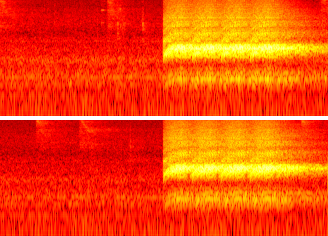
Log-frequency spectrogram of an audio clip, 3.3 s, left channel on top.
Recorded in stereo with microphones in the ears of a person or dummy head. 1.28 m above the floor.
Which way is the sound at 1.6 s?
15° left (ahead or behind).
